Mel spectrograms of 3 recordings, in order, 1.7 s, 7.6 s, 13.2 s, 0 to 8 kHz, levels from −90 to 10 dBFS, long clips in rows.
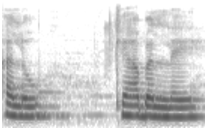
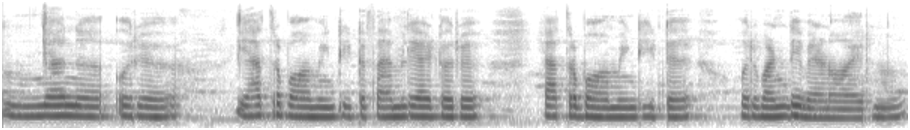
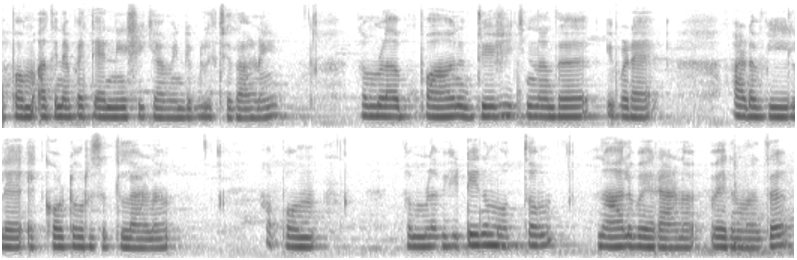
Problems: none marked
